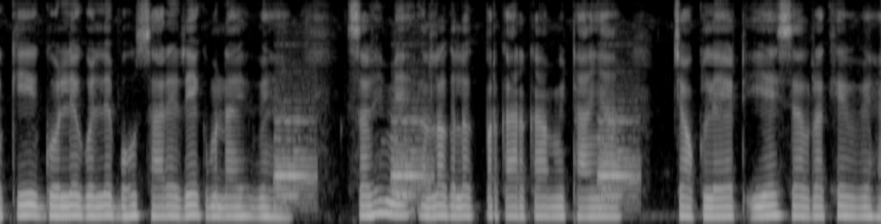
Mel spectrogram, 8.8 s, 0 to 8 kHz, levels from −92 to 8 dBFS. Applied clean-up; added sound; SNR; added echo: none; Piano; 3 dB; none.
